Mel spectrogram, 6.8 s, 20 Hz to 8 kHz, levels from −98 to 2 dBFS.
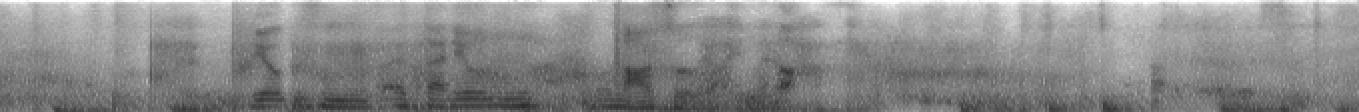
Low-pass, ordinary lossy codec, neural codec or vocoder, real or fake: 7.2 kHz; Opus, 32 kbps; codec, 24 kHz, 0.9 kbps, WavTokenizer, large speech release; fake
